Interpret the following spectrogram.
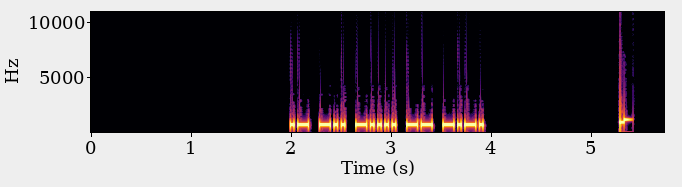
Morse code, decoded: AD6MC

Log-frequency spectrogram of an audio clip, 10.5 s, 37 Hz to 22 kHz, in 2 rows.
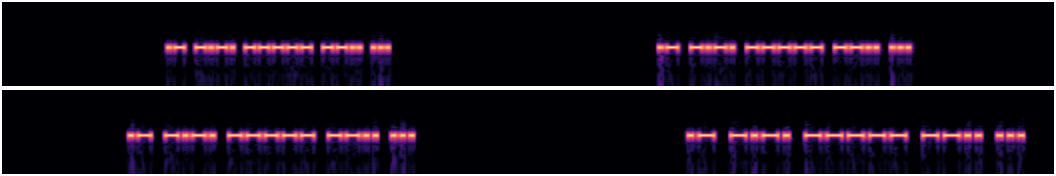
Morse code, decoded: AC0ZS AC0ZS AC0ZS AC0ZS

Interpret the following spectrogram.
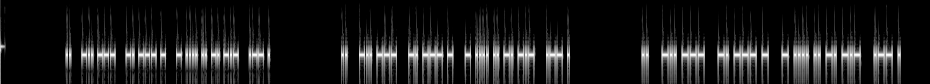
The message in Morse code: I DO NOT THINK WE I DO NOT THINK WE I DO NOT THINK WE

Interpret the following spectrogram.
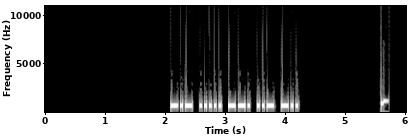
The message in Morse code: K5GUD

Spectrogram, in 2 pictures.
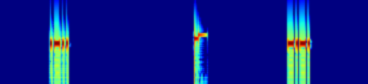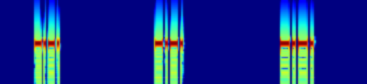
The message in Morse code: L CCCC

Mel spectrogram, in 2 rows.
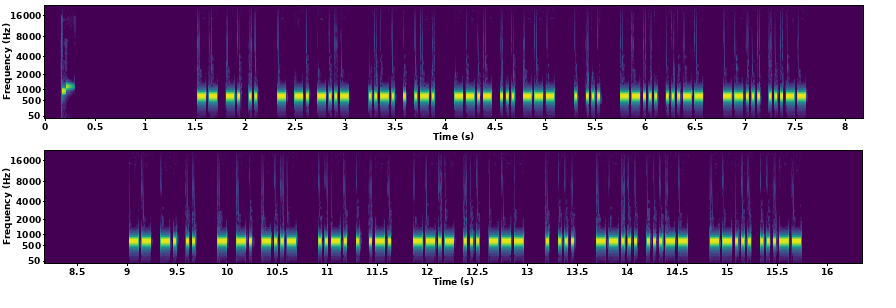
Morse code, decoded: MNI TNX FER QSO ES 73 73 MNI TNX FER QSO ES 73 73

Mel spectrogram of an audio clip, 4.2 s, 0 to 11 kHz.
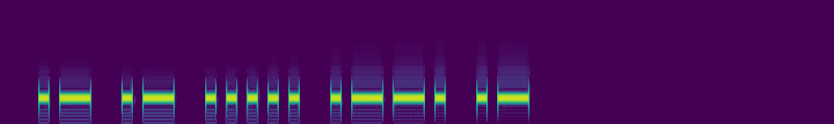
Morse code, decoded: AA5PA

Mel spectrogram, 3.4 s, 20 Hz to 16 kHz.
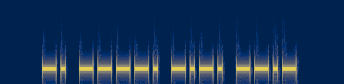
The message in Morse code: N9CQ

